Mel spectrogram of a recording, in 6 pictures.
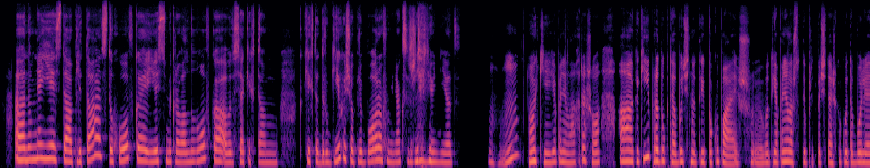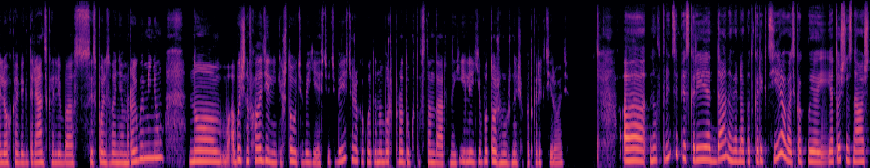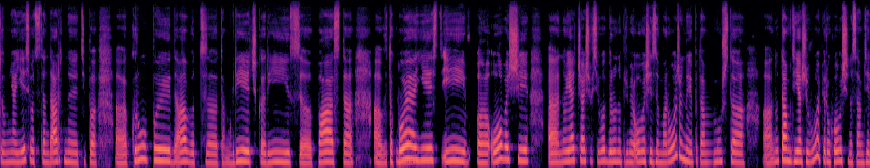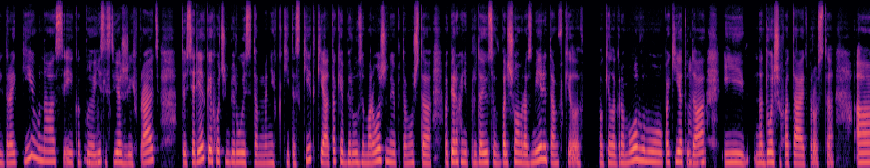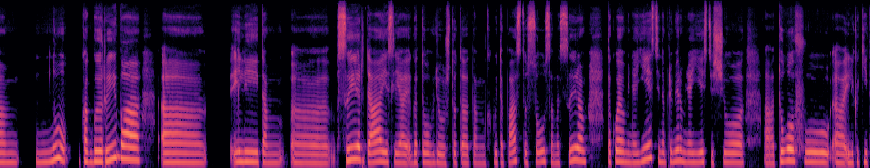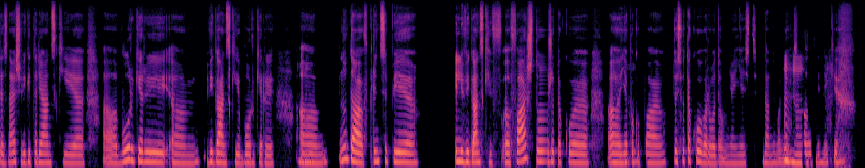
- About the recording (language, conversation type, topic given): Russian, advice, Как каждый день быстро готовить вкусную и полезную еду?
- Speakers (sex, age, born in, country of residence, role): female, 30-34, Kazakhstan, Germany, user; female, 35-39, Ukraine, United States, advisor
- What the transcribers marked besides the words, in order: laughing while speaking: "к сожалению"; laughing while speaking: "холодильнике"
